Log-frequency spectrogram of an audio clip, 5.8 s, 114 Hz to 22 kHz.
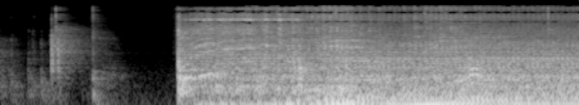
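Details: Honda generator, used once this year, with a low battery, started using a TOPDON V1200 jump pack: brief crank, then catches at once and settles into a steady, even idle with no misses; starts and runs fine.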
